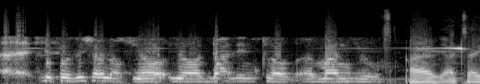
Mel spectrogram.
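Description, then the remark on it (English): A man speaks continuously over a phone line, his voice carrying an echoey, doubled quality as words repeat faintly behind themselves, with a steady band-limited radio-call tone. “Chief, you're echoing.”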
